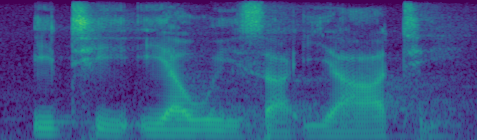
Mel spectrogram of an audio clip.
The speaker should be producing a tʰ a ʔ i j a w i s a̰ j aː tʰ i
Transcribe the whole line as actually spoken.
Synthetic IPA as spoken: i tʰ i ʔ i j a w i s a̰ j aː tʰ i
